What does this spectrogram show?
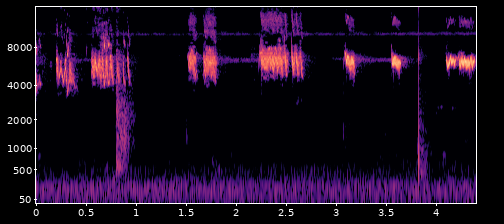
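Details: Chick of a plaintive cuckoo giving short, shrill, buzzy calls in uneven groups with gaps, plus a brief click, in a quiet background.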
